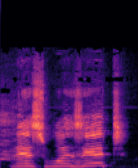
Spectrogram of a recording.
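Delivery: tense buildup. A narrator's reading. Tense moment before cheer.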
